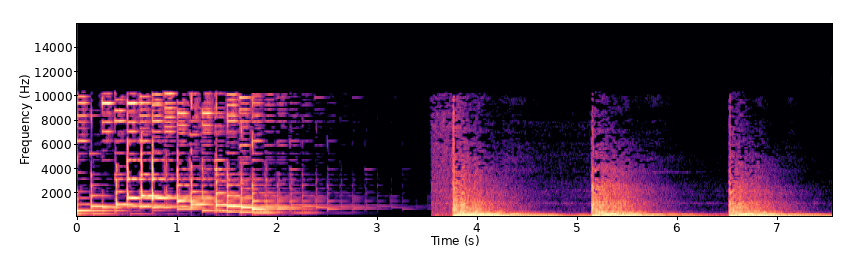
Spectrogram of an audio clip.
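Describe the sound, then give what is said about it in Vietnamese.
School drum beating to mark the first day of school: three loud, booming strikes, each with a long ringing decay, follow a bright melodic electronic chime. “Dạ có anh ơi, em vừa nghe thấy tiếng trống trường rộn rã.”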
